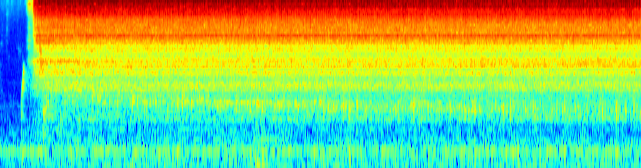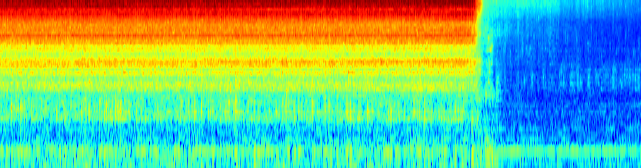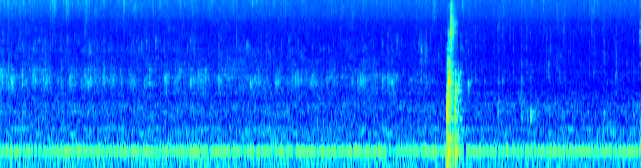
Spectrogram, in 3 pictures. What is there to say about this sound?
bathroom sink running water
running, sink, water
